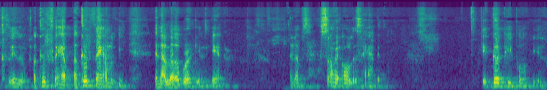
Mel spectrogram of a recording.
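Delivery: talking while crying, tearful. Answering a questioner's question about her tears, crying while talking. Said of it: "Why are you crying".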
